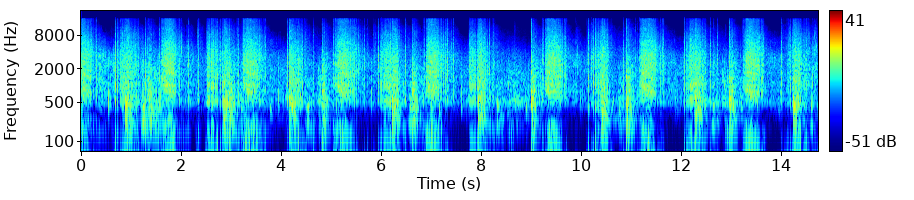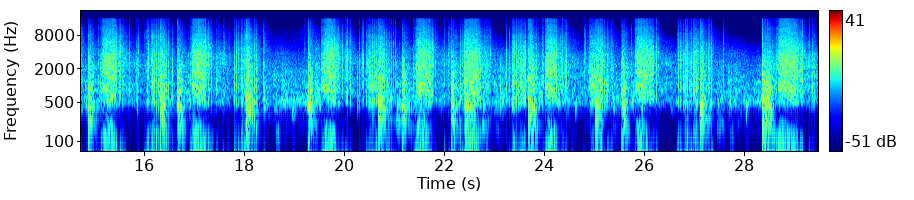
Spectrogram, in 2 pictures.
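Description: Weco Pyrock fireworks battery firing: a steady run of sharp shots and bursts, one or two a second, with a brief pause just before the last few shots.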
